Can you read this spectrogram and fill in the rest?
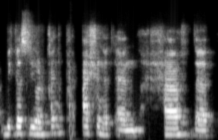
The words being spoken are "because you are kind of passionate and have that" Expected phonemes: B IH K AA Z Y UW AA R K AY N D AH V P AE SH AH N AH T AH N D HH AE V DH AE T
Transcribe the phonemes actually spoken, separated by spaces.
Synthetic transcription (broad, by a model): B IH K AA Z Y UW AA R K AY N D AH P P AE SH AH N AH T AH N HH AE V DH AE T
